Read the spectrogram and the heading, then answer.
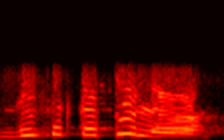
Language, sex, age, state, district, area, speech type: Maithili, female, 30-45, Bihar, Samastipur, urban, conversation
